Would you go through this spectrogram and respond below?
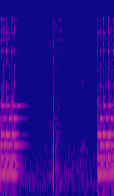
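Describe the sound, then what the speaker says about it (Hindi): A phone rings with an incoming call, a short electronic ringtone burst, then a gap with a faint click, then the ringing resumes, close and clear with no talk. "तुम्हारे फोन पे कॉल आ रही है"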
